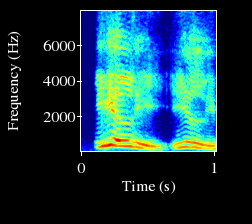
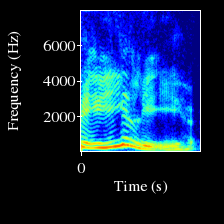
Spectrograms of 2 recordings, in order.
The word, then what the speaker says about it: Ely: I think it is e ely bishop ely as if it's e l e e.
